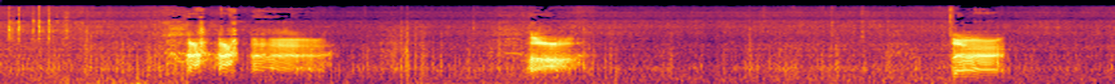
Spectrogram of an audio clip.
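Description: Gusty wind rumbling on the microphone, easing after about a second and a half, broken by three short excited vocal exclamations.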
